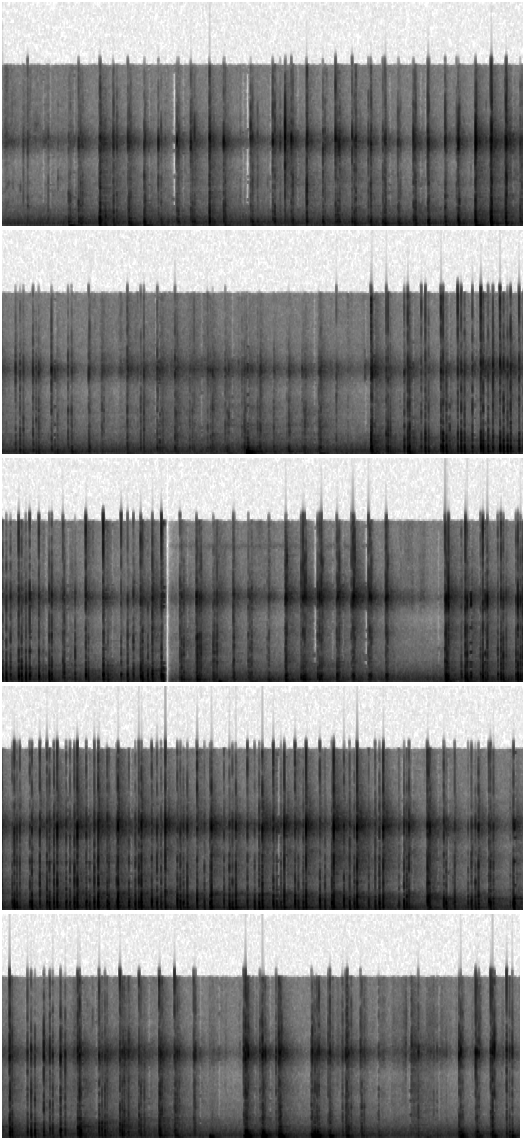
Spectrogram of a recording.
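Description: Rapid, dense finger tapping on plastic bottles: a fast patter of small clicks that grows busier about a third of the way in, breaks off briefly, and picks up again to run fast and close.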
